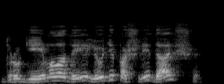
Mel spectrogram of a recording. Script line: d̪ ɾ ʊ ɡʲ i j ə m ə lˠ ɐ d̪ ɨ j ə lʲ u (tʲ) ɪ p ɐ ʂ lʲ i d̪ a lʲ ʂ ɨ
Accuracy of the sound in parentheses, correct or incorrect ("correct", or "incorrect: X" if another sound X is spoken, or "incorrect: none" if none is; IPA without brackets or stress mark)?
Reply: incorrect: dʲ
